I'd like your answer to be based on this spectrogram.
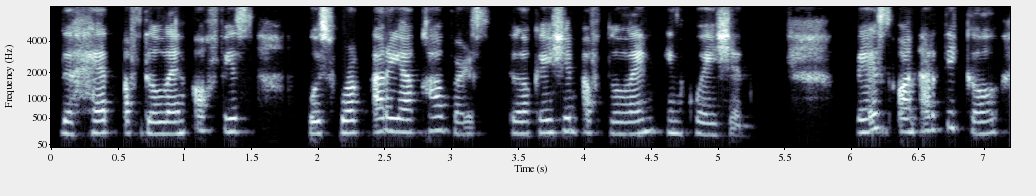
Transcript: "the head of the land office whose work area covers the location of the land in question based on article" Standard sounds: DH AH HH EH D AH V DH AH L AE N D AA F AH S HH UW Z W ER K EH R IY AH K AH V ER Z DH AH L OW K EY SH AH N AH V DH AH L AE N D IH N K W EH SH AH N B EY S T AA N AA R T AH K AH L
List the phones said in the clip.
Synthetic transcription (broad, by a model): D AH HH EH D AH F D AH L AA N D AA F AH S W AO S W ER K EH R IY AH K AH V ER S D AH L OW K EY SH AH N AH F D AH L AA N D IH N K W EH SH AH N B EY S T AA N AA R T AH K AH L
